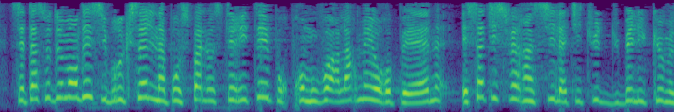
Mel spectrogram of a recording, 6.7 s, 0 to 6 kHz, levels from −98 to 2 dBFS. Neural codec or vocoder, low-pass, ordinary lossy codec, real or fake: none; 5.4 kHz; none; real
